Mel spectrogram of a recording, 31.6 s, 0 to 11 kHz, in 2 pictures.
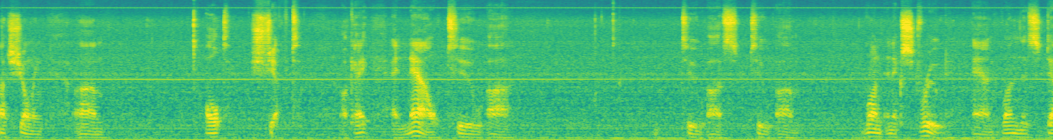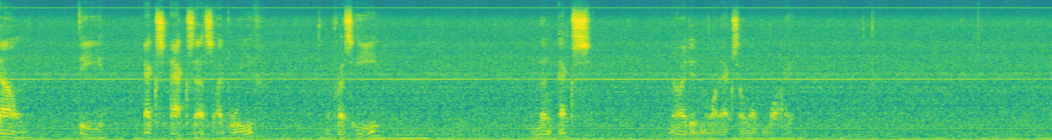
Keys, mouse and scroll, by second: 21.0 e.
